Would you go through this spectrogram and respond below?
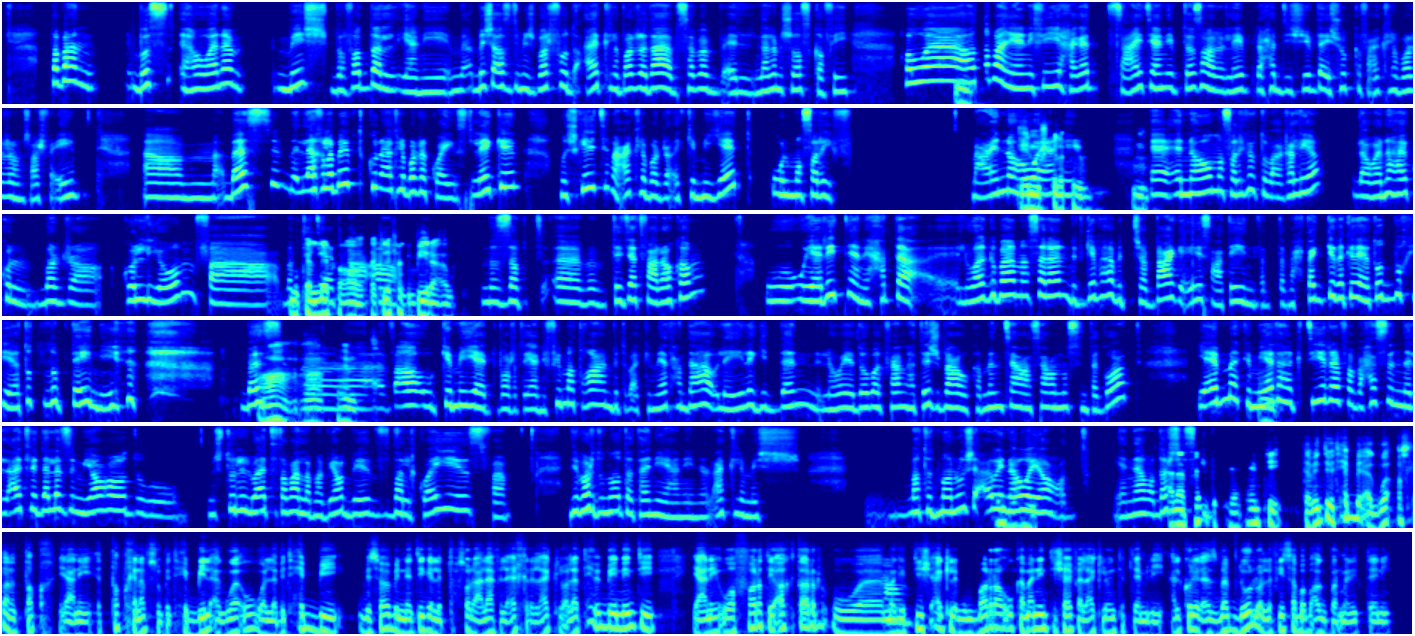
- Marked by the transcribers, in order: tapping; laugh; tsk
- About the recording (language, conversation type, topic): Arabic, podcast, بتحب تطبخ ولا تشتري أكل جاهز؟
